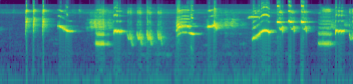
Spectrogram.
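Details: Asian pied starling in full, varied 'gacor full isian' song, used to stir other starlings into singing: harsh squawks, buzzy bursts and sliding whistles tumble rapidly one after another, with short, sharp clicks between phrases.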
